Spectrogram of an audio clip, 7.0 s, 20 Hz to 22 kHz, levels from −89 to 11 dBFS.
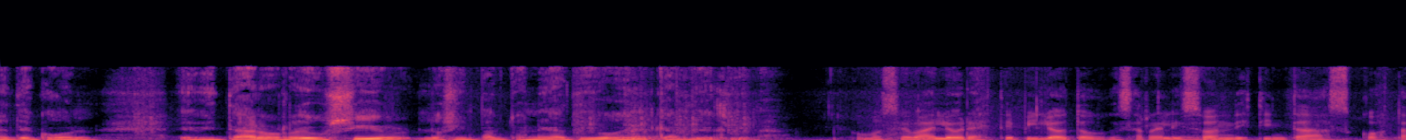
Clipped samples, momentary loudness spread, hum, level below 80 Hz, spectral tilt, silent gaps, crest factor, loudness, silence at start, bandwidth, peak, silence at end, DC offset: under 0.1%; 13 LU; none; -58 dBFS; -5.5 dB/octave; none; 18 dB; -26 LUFS; 0 s; 12 kHz; -8 dBFS; 0 s; under 0.1%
